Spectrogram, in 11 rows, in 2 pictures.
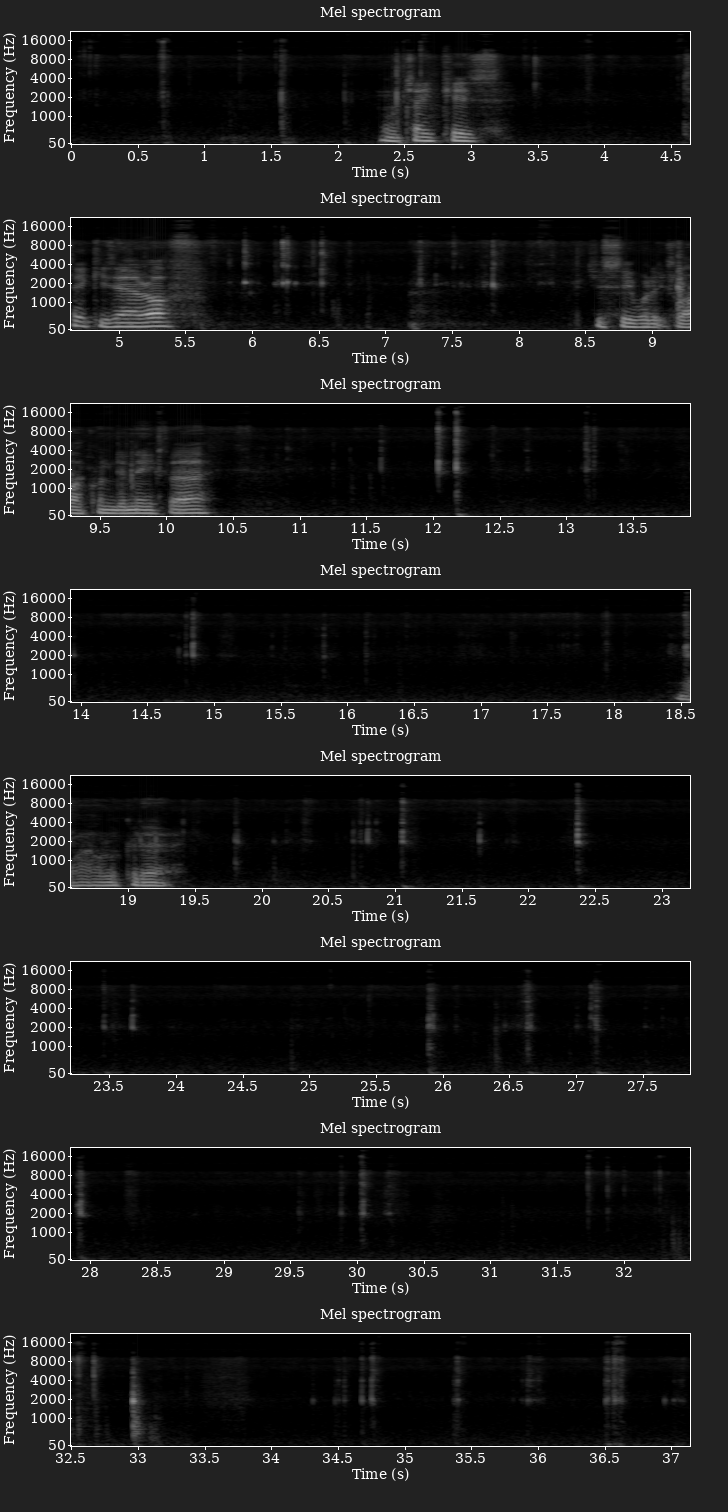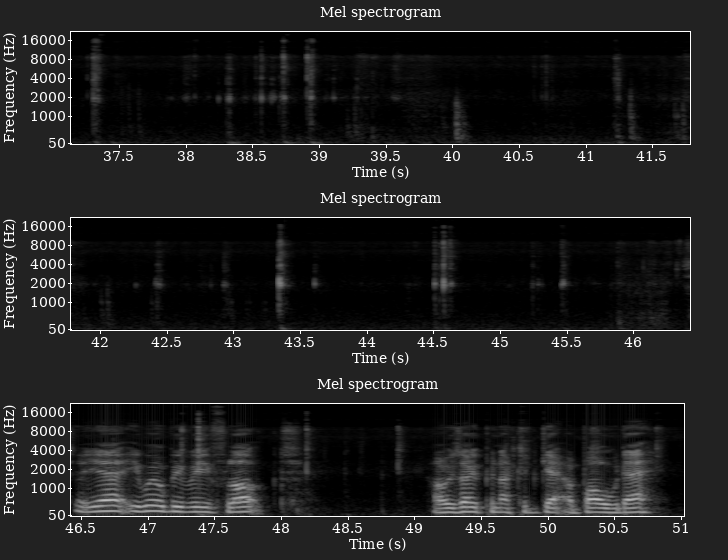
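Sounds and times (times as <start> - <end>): plastic toy parts clicking: 5.8 - 8.5, 10.9 - 13.3, 19.8 - 22.5, 34.3 - 39.4, 40.6 - 45.6.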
